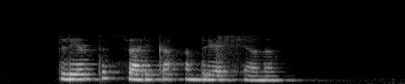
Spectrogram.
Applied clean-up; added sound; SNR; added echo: neural separator model SepFormer DNS4.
